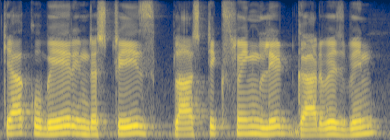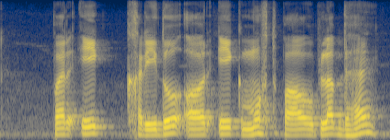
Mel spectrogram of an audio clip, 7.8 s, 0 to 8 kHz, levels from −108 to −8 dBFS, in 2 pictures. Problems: constant background noise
